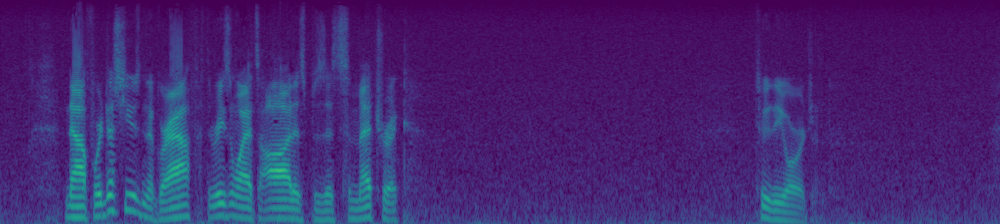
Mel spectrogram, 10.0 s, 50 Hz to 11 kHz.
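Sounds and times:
steady low hiss: 0.0s - 10.0s.

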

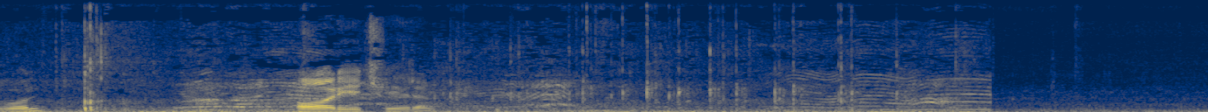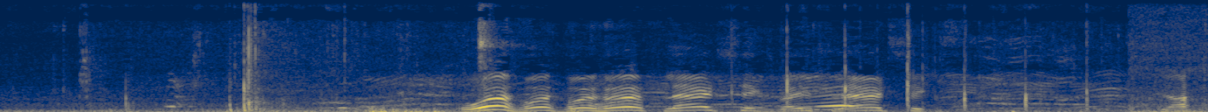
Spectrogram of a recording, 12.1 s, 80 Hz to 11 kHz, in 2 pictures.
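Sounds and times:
players' voices: 0.0s - 5.1s, 6.5s - 12.0s
cricket bat striking ball: 0.3s - 0.7s.

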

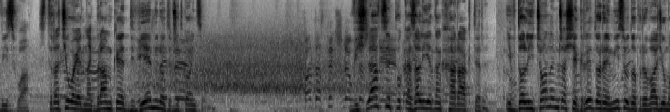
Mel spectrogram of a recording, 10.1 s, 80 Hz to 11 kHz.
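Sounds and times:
stadium crowd cheering: 1.9s - 7.1s.

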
